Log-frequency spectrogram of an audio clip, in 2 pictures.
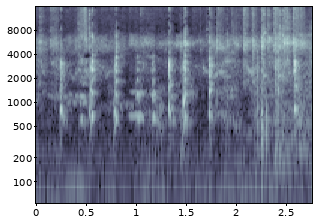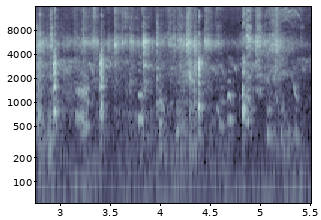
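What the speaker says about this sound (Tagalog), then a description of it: "Ito naman yung hen ko mga ka-backyard na Silver Lace Polish Frizzle." A Silver Lace Polish Frizzle hen clucks in a steady run of short, close clucks over faint backyard background noise.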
